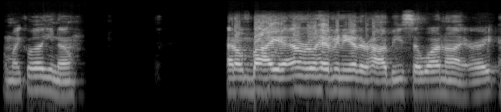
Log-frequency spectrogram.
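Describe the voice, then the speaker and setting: A man's voice: a little high, level tone, a little fast, clear, resonant tone. Hesitant forty-year-old man on a video call. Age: 40s. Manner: hesitant, full of fillers, easygoing. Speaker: guest. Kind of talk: casual video-call chat. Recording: dull video-call audio.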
